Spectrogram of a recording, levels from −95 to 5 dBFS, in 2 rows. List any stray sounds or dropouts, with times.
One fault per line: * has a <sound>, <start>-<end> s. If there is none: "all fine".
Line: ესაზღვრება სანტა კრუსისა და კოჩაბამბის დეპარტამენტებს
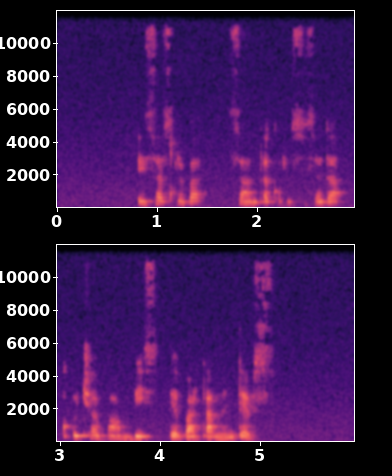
all fine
